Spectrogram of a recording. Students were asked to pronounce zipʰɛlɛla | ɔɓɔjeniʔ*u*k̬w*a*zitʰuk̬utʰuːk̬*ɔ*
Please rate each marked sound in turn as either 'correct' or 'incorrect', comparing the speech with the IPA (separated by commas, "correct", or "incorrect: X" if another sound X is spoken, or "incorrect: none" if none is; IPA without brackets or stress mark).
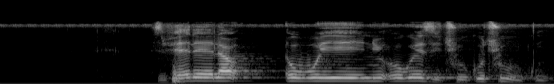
incorrect: ɔ, incorrect: e, incorrect: u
